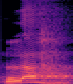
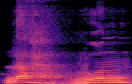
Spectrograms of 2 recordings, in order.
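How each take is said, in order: First: The word stops short after its first syllable. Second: The word ends with its full final syllable. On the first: The reader stops on this word. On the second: The reader continues without stopping.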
